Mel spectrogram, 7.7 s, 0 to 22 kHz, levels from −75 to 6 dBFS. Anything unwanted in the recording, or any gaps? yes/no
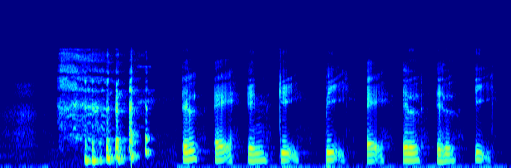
yes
